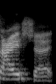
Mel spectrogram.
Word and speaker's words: Aisha: So why I pronounce my name Aisha, it is Aisha, is because not one of my teachers, I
